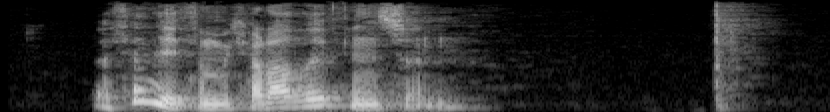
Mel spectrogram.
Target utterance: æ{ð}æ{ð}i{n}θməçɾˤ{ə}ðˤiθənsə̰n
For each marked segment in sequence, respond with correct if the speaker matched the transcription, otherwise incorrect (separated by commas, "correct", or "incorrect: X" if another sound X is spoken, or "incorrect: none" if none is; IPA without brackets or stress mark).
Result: incorrect: θ, correct, incorrect: none, incorrect: ɑ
